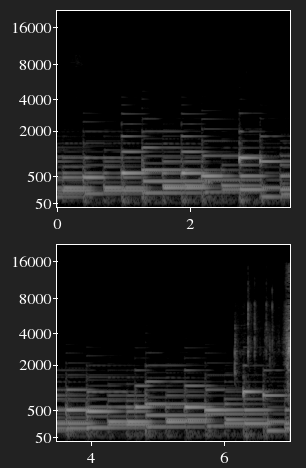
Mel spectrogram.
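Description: Background piano music: a gentle tune of single notes, each struck and fading, over lower held notes. A short crackly rustle near the end.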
